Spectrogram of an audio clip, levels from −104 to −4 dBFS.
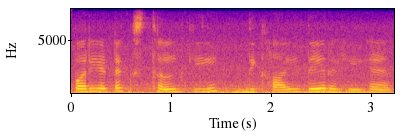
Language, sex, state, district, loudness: Hindi, female, Haryana, Charkhi Dadri, -16 LUFS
